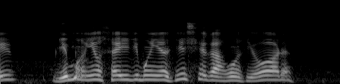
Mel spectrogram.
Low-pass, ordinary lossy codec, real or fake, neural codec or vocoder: 7.2 kHz; none; real; none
